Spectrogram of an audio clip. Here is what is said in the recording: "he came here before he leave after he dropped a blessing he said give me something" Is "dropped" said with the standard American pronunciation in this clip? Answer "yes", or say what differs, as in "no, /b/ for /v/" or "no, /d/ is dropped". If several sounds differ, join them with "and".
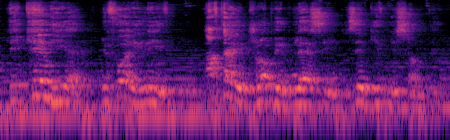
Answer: no, /t/ is dropped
